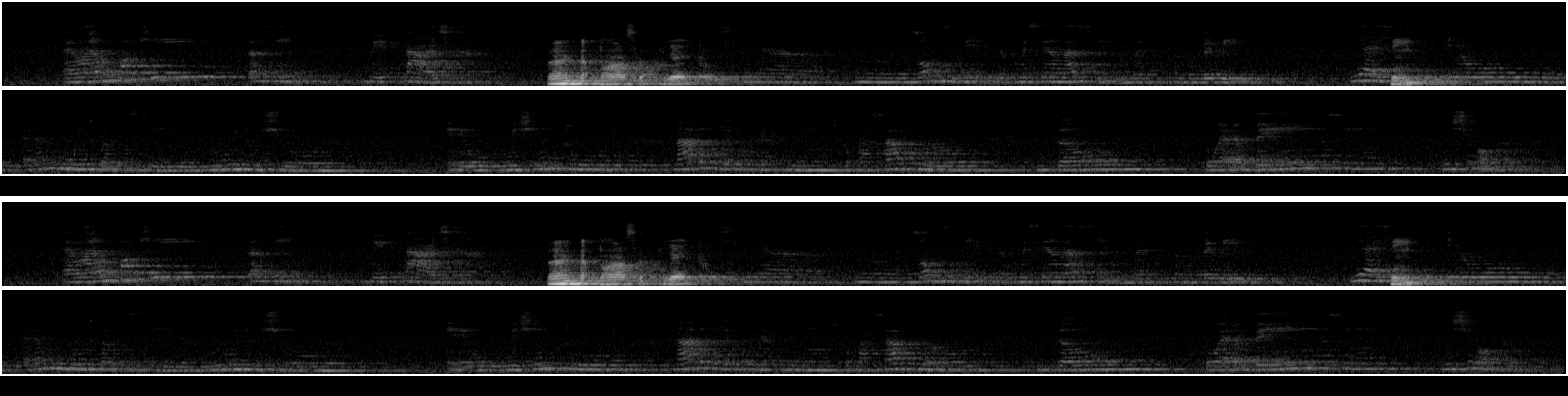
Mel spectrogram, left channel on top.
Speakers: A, on the left; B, on the right.
A: Ela é um pouquinho, assim, meio trágica.
B: Ah,
A: Quando
B: nossa, e aí?
A: eu tinha uns 11 meses, eu comecei a andar cedo, né? Quando bebê. E aí,
B: Sim.
A: eu era muito bagunceira, muito mexilona. Eu mexia em tudo, nada podia estar na minha frente, que eu passava a mão. Então, eu era bem assim, mexilona.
